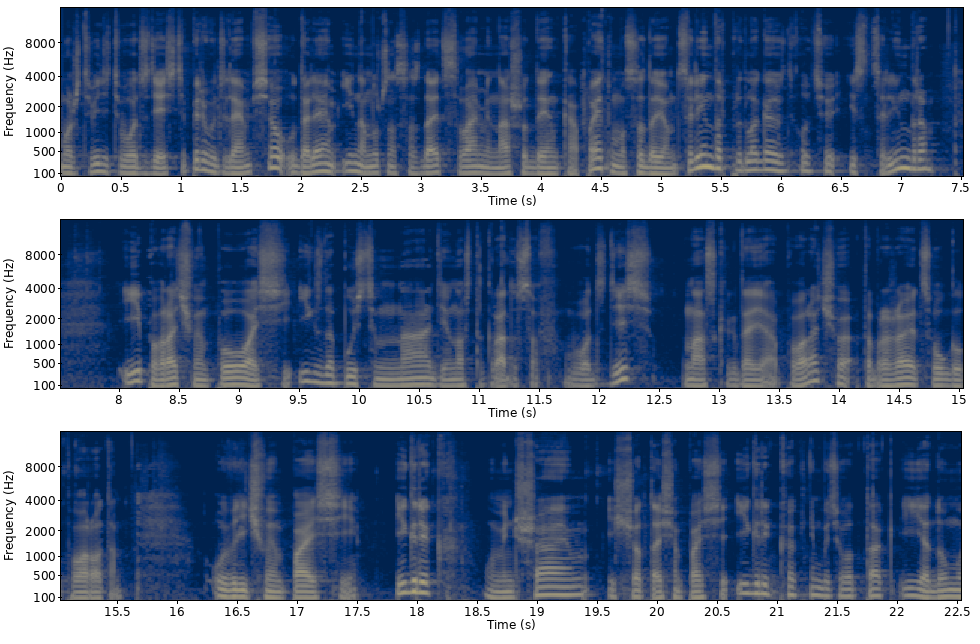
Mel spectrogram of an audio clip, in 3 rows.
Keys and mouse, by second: 1.0 click, 1.3 a, 1.6 x, 4.4 shift+a, 8.5 r, 9.0 x, 11.1 ctrl+click, 13.3 r, 15.2-15.9 drag, 15.9 s, 16.4 x, 17.3 y, 18.3 s, 19.5 click, 19.7 s, 19.9 y.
